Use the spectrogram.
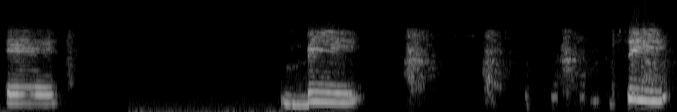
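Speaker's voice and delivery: very slow, long gaps between letters; slowed patient speech. Shown as a demonstration. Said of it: "यदि Parkinson disease होगी".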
